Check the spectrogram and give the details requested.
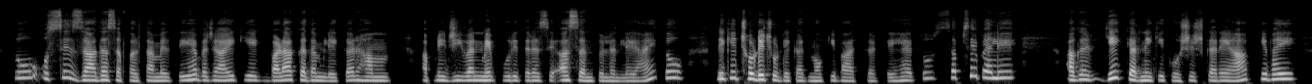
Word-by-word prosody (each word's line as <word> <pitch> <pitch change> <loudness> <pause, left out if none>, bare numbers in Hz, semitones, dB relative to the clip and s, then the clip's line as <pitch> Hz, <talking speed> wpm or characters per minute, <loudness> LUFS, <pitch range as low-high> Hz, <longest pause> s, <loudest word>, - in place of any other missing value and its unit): तो 295 +1 0 0.2
उससे 275 +3 -1
ज़्यादा 200 -2 +3
सफलता 180 -3 -3
मिलती 175 +2 -2
है। 225 - +4
बजाए 190 -2 0
कि 200 0 -4
एक 180 -3 -6
बड़ा 185 +4 +5
कदम 185 -2 +1
लेकर 170 +4 -3
हम 180 -2 0 0.3
अपने 185 +1 -2
जीवन 190 +2 +1
में 190 +1 +5
पूरी 190 0 -3
तरह 180 0 -3
से 180 +2 -7
असंतुलन 170 -4 -1
ले 160 +1 -5
आएँ। 195 - -2
तो 305 0 +2 0.4
देखिए 265 +3 +2
छोटे-छोटे 225 -9 +5
कदमों 165 -1 -3
की 190 - -5
बात 165 -2 -4
करते 160 -1 -9
हैं। 180 +2 -2
तो 285 +1 -6
सबसे 315 +6 -3
पहले 305 -2 +2 0.5
अगर 210 +1 +3 0.2
ये 290 +3 +8
करने 185 -5 +4
की 190 +2 -5
कोशिश 175 0 -5
करें 175 0 -2
आप 175 +7 +1
कि 250 - +2
भई 250 +2 +4
190 Hz, 190 wpm, -23 LUFS, 175-225 Hz, 0.5 s, ये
